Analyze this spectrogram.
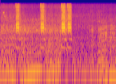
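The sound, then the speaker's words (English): A bush truck pulls in and sounds its horn: several short, bright toots ring out over a loud, steady low engine rumble, then the horn stops and the rumble carries on. “There is a bush truck. And it finally come back.”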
